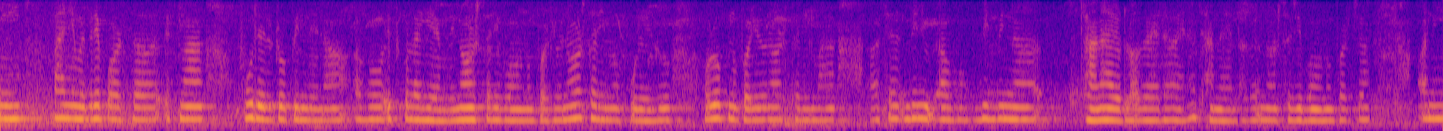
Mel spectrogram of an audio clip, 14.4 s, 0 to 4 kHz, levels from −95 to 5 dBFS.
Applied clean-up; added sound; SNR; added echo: none; none; none; none.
